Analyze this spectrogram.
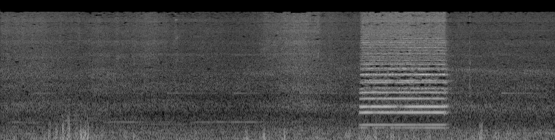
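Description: Road traffic rumble from slow-moving cars. A little past the middle, a vehicle horn sounds once, held steady for about a second and a half, the loudest sound here.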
